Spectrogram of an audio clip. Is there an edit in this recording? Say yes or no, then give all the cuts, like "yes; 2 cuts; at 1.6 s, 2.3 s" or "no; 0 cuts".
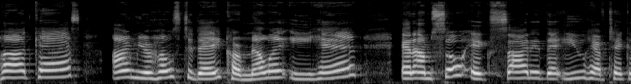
no; 0 cuts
